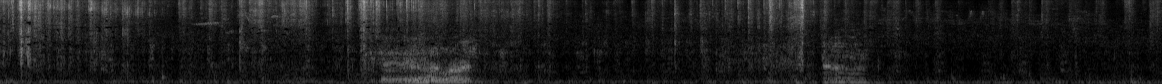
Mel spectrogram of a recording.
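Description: Dogs' paws crunch on gravel.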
